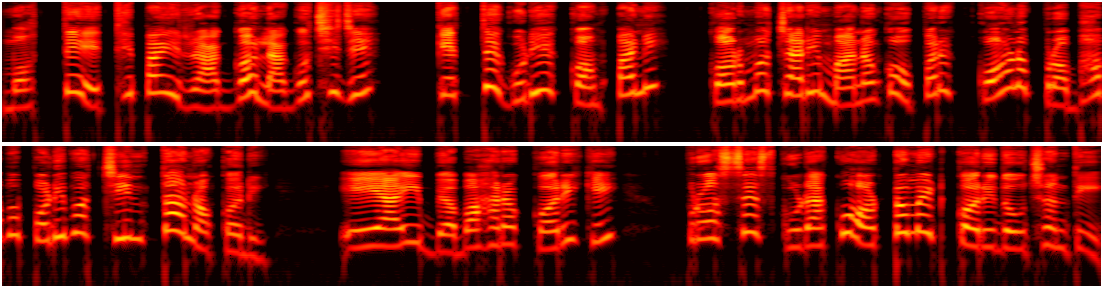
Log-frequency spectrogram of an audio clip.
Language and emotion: Odia, angry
